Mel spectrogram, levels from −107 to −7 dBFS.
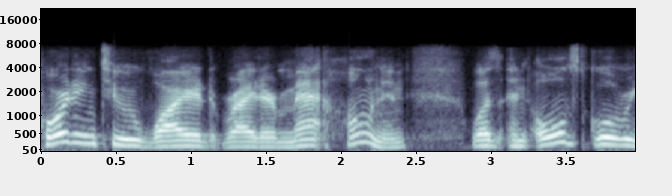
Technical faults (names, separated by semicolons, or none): lost AMR speech frames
